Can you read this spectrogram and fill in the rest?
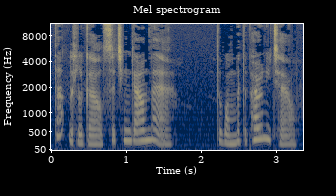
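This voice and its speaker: A woman voicing a patient but firm mother owl in a storybook, gently giving instructions. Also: a little high, lively intonation, moderate pace, vocal fry, no echo.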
